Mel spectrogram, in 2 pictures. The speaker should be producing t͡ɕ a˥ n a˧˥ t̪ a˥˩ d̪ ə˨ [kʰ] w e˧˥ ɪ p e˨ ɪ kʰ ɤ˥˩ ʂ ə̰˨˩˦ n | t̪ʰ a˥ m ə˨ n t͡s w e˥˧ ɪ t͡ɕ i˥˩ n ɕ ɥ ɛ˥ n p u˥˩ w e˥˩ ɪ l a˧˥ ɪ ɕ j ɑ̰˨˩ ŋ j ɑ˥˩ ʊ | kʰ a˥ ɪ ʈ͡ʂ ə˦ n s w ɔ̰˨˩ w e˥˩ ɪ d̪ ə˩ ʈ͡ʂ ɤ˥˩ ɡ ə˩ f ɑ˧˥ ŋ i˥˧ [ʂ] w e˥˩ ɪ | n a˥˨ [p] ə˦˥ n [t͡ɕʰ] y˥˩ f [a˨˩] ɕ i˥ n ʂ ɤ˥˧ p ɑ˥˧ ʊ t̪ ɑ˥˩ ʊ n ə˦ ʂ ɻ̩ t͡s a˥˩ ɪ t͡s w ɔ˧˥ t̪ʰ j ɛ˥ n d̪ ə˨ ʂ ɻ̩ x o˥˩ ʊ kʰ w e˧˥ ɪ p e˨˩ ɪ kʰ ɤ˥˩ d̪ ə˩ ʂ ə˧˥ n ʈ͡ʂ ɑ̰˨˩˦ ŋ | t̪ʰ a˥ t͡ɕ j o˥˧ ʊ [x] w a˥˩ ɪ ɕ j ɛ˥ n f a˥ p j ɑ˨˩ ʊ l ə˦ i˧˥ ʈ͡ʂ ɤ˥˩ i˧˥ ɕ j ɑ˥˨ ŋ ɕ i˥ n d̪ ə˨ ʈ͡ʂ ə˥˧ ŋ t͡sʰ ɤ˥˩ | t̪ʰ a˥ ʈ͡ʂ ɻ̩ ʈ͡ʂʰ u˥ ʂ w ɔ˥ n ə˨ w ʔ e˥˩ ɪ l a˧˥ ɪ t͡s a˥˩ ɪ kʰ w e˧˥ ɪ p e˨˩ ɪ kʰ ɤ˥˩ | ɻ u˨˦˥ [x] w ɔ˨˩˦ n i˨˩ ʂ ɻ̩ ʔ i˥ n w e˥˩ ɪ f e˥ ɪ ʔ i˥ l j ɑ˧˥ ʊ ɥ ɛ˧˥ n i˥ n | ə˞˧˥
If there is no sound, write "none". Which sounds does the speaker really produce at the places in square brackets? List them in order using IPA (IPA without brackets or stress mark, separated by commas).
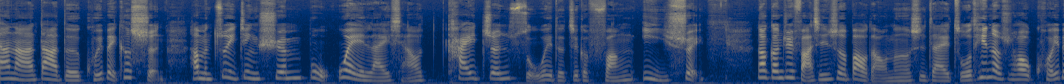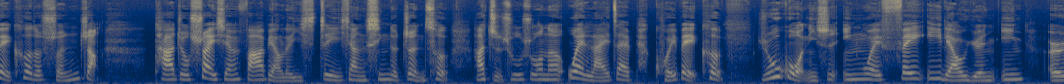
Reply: kʰ, ʂ, k, t͡ɕ, a˨˩, ʂ, k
